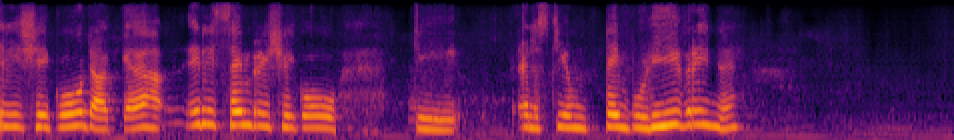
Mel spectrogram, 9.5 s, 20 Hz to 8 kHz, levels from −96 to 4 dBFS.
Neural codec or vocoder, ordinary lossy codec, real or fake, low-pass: codec, 16 kHz, 2 kbps, X-Codec, HuBERT features, trained on general audio; none; fake; 7.2 kHz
